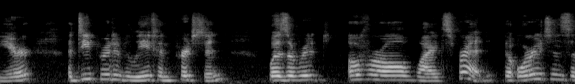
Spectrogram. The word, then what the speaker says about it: Perchten: So that's spelled P-E-R-C-H-T-E-N. Perchten. – Perchten's pretty close, yeah.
